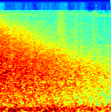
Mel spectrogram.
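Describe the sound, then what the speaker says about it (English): Artillery fire in the tank video game World of Tanks: a brief, heavy, rumbling boom that fills the short moment, loud and dense at low pitch. "Okay, artillery has missed."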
